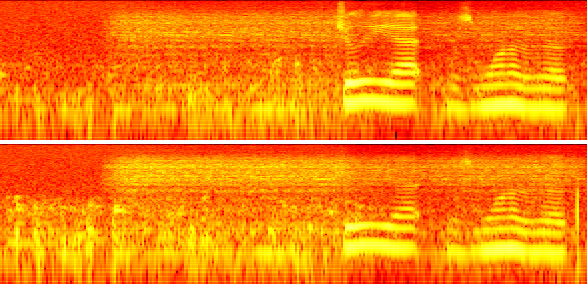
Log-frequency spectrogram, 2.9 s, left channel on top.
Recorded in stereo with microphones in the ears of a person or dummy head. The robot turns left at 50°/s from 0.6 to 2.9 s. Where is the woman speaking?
50° left; by 2.8 s 10° right.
